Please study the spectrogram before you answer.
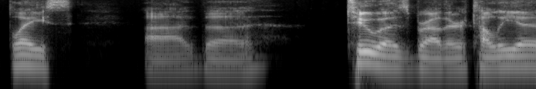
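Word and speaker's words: Taulia: uh the tua's brother Talia is how you say his name Tu laoa uh will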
